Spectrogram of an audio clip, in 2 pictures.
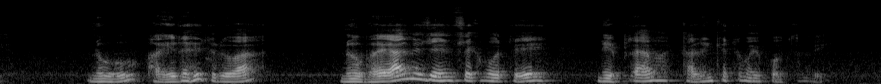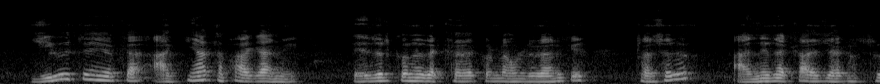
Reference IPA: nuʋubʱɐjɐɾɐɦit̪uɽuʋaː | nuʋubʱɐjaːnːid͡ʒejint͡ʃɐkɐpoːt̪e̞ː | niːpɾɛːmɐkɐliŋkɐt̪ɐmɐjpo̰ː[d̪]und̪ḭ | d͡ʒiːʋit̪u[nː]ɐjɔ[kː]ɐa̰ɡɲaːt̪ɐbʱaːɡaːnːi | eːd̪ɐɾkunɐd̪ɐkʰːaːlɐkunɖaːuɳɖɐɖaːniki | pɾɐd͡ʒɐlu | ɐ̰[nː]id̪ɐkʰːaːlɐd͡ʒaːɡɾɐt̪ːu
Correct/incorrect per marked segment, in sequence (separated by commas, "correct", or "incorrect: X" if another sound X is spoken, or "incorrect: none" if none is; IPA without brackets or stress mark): incorrect: t̪, incorrect: n, correct, correct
